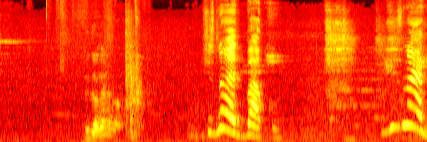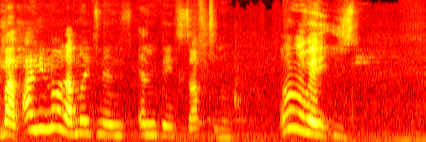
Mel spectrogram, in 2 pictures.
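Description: A boy speaks with animation nearby.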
